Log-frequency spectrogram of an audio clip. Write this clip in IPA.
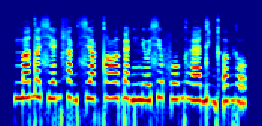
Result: m a d a sʲ æ ɡ ɬ a ɡ sʲ a ɡ tˤ ʌ w ʌ ɠ æ ɡ nʲ o sʲ ɔ f o ɡ ɦ æ d i ɡ ʔ ʌ ɡ ɾ o

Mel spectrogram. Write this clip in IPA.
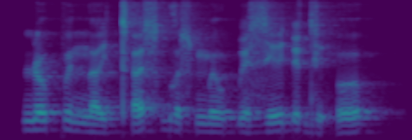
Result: ɳ ʊ p ʏ n̪ ɐ i̯ tʼ ɐ s ɡ o s m ʏ u̯ ɓ ɪ z i ɗ ɪ d i ʔ ʊ

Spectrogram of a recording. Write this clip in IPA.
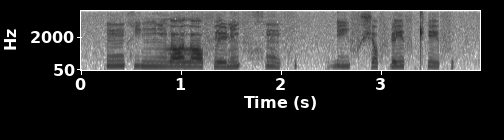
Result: k ũ x i ŋ ĩ l ɒ l ɒ f e ɽ ĩ f x ũ f | ɗ i f ʃ ɒ f ɽ e f ʈʰ e f

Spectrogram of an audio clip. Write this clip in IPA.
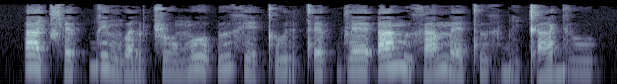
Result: a˦˨ t͡ɕʰ ɛ˨˦ kʷ ɡ e˦˨ ŋʷ a˨ r ʈ͡ʂ o˨ m o˦˨ ʔ ɯ˦ x e˨ kʼ u˧ r tʼ ɛ˧ kʷ ɡ l ɛ˧ ʔ a˦ m ɯ˨ x a˦ m ɛ˨ tʼ ɯ˧ x b i˨ kʼ a˨˦ ɡʲ u˧

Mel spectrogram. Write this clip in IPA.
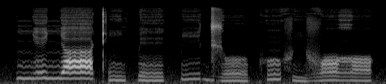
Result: ɲ e˦ ɲ aː˦ kʼ ĩ˨ k͡p eː˨ k͡p i˦ d͡ʒ oː˨ pʰ ũ˦ f i˨ v ɔ˦ ɣ ɔ˦

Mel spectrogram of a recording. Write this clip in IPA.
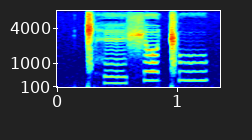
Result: ǁʰ e˨ ʃ ʌ˥ ǁ u˥

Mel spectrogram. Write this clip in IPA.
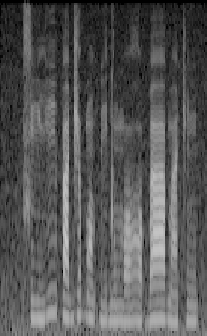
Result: s iː˨ j iː˦ p a˧ d͡ʒ ə˦ ɓ ɔ̃˦ k͡p i˨ d ũ˧ m ɔ˨˦ ɣ ɔ˨ ɡ͡b aː˦ b ã˨ t͡ʃ ĩ˦

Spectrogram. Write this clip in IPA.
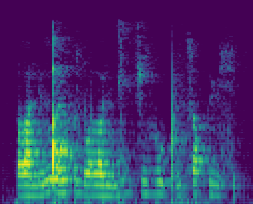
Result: lˠ ə n y ŋ͡ǃ ø f ə ʎ u lˠ y n d i d t͡ʃ i ʎ w u pʼ i t͡s ɔ k y s

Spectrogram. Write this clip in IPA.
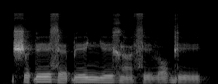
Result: ʃ ə˧ ɗ eː˦ z ɛ˨ ɓ eː˦ ɲ eː˧ ɣ ã˨ s e˨ l ɔ˨˦ ɡ eː˨

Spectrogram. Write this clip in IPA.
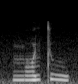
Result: ŋ ɔ lʲ t u

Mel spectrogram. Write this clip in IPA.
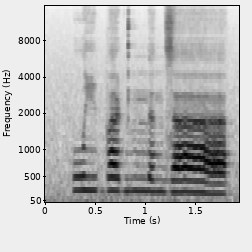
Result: w i b ɐː ɖ nː ə n z ɐː

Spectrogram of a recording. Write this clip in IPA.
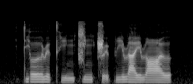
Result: t̪ j o˥ ʊ̯ ɻ ɻ̩˨ t̪ʰ i˧˥ ŋ t͡ɕ i˥ ŋ ʈ͡ʂ ɻ̩˨˩ p i˥ ɻ a˥ ɪ̯ ɻ ɑ˥ ʊ̯

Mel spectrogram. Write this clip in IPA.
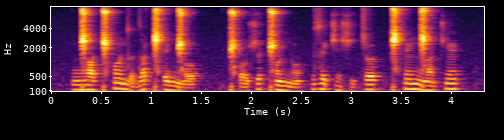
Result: ŋ͡ǁ ɑ˧ ǁʰ ɔ̃˥ d ɔ˩ d ɑ˥ ǁʰ ɛ˧ ŋ͡ǁ ɔ˩ | ǁʰ ɔ˩ ʃ ʌ˥ ǁ ɔ̃˧ ʎ ɔ̃˩ | z ʌ˥ t͡ʃ a̤˧ ʃ ɛ̤˩ c ʌ˥ | ǁʰ ɛ̃˥ ŋ͡ǁ ɑ̃˧ t͡ʃ ɛ̃˥

